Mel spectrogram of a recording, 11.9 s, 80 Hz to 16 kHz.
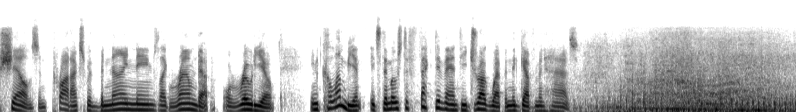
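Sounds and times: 
speech: 0:00.0 - 0:09.6
T-65 twin-engine crop-spraying airplane roaring overhead in Colombia: 0:07.5 - 0:11.9.

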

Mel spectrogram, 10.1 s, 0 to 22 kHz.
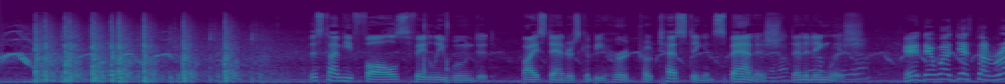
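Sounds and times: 
gunshots fired by police at a man in a street: 0:00.3 - 0:02.8
speech: 0:03.1 - 0:10.0.

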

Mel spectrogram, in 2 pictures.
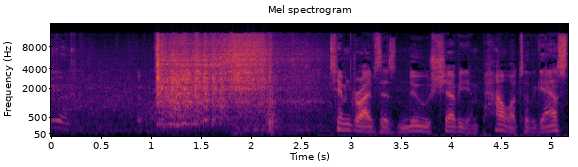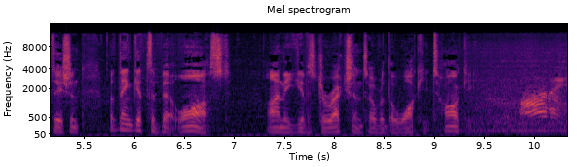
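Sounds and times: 
speech: 0:00.2 - 0:01.2, 0:02.8 - 0:10.3
U-Haul truck engine starting on a bitterly cold morning: 0:01.0 - 0:02.8.

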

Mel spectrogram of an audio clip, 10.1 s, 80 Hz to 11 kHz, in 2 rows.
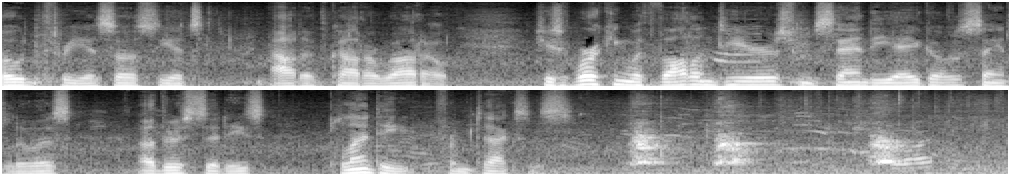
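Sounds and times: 
speech: 0:00.0 - 0:08.0
pit bulls and other dogs yelping barks coming out of a truck: 0:08.1 - 0:09.8.

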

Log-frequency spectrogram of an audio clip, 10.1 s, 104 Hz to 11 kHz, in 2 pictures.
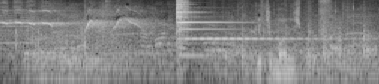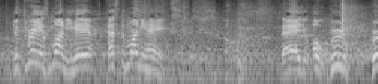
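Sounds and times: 
noisy crowd at a boxing bout: 0:00.0 - 0:10.0
boxing ring bell clanging at a boxing bout: 0:02.4 - 0:04.1
speech: 0:03.4 - 0:07.7, 0:08.8 - 0:10.0.

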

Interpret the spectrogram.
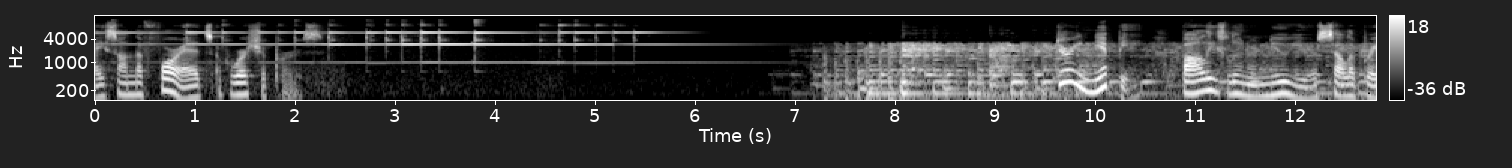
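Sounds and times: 
speech: 0:00.0 - 0:02.4, 0:10.0 - 0:12.7
small high-pitched temple bell rung by a priest: 0:00.0 - 0:07.1
louder dense clanging music: 0:07.1 - 0:10.7.

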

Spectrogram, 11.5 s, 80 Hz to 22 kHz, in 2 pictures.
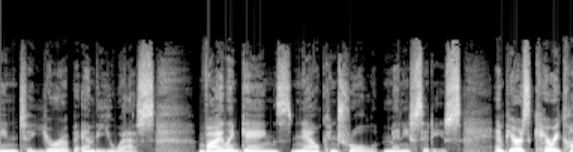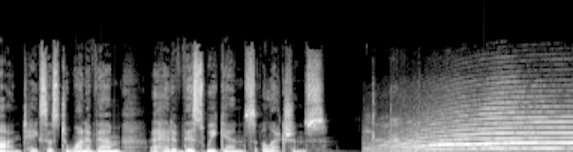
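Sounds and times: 
speech: 0:00.0 - 0:09.6
school siren sounding the end of recess in Durán, Ecuador: 0:09.4 - 0:11.4.

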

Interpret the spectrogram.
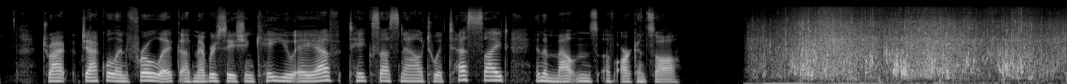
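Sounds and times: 
speech: 0:00.4 - 0:06.8
rushing water of a fast-flowing creek: 0:07.4 - 0:10.6.

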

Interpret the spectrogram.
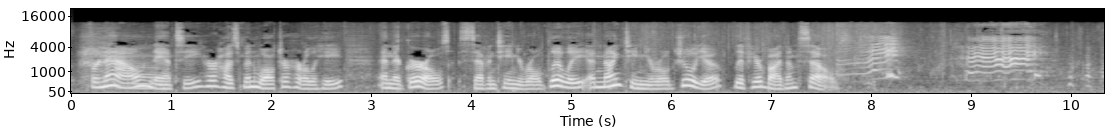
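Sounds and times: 
speech: 0:00.2 - 0:08.3
girls splashing in a backyard swimming pool: 0:02.7 - 0:10.3
child's high voice: 0:07.8 - 0:09.8.

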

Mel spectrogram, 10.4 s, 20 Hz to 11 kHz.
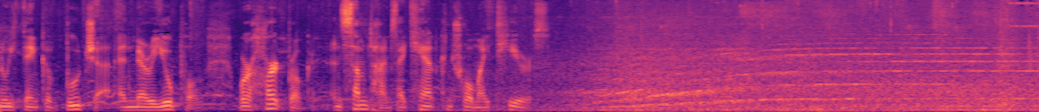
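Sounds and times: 
speech: 0:00.0 - 0:06.2
air raid siren wailing: 0:05.5 - 0:10.3.

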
